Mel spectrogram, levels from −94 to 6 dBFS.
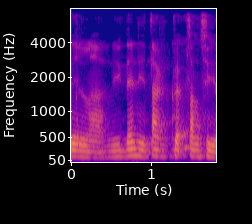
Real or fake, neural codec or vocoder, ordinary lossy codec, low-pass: fake; codec, 24 kHz, 6 kbps, HILCodec; none; 7.2 kHz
